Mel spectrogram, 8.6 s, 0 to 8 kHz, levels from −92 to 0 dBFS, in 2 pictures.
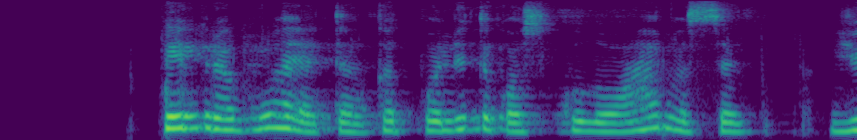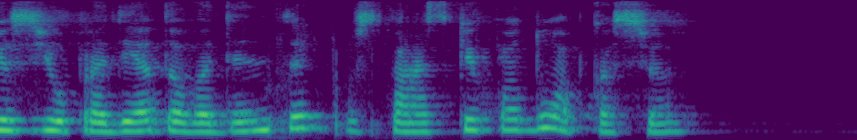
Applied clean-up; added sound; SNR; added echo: neural mask model DeepFilterNet 3.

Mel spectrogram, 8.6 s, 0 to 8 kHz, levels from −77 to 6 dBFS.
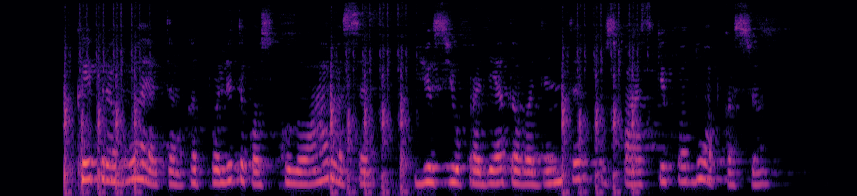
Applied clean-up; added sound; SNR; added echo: classical method WPE with log-MMSE.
